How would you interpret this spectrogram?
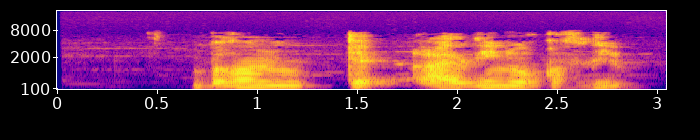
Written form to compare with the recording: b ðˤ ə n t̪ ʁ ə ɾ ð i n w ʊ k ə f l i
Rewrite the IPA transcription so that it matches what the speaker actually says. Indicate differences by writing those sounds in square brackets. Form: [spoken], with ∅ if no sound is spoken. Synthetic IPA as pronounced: b ðˤ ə n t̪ ʁ ə ɾ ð i n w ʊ [q] ə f l i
